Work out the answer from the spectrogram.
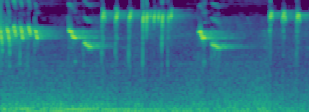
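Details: Caged brown-throated sunbird (konin): an opening high trill, then falling whistles and scattered very high chirps, a soft low hum underneath.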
